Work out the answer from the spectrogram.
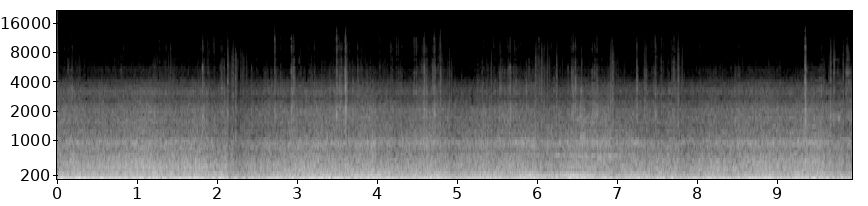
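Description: Car engine and road noise heard from inside the cabin at speed, a steady low drone that holds its pitch through the stretch.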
